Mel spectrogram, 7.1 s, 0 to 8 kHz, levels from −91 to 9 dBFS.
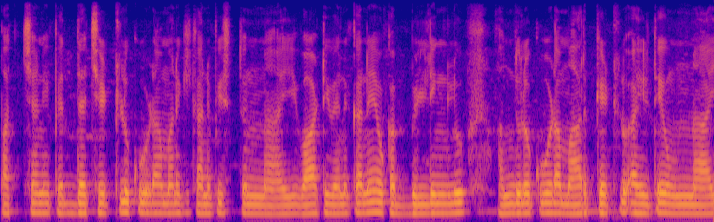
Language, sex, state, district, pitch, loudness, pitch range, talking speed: Telugu, male, Telangana, Mahabubabad, 125 Hz, -18 LUFS, 120-130 Hz, 125 wpm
